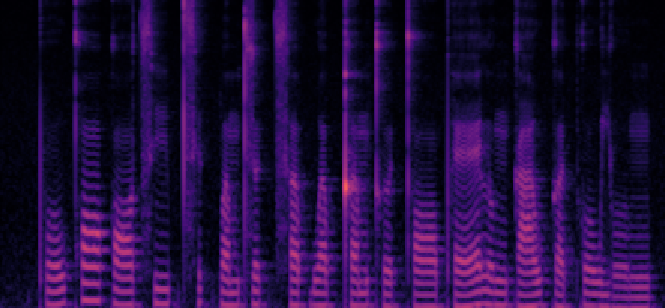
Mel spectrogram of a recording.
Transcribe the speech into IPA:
pʰ o˨˥ w kʰ ɔː˥ k ɔː˨˧ t͡sʰ iː˧ p̚ t͡sʰ ɪ˧ k̚ p ɐ˨ m t͡s ɵ˨˥ t̚ t͡sʰ ɐ˨ p̚ w ɐ˨ p̚ kʰ ɐ˨ m kʰ ɵ˨ t̚ t̪ʰ ɔː˨ pʰ ɛː˨˥ l ʊ˧ ŋ k aː˨˥ w k ɐ˨˥ t̚ k o˧ w j ʊ˨ ŋ

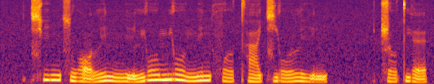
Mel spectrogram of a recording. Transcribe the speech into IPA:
t͡ɕʰ i˦ ŋ s w ɔ̰˨˩ l i˥˨ n n̪ ḭ˨˩ l j o˦ ʊ̯ m j o˥˨ ʊ̯ n̪ i˦ n f ɤ˨˦ t̪ʰ ä˨˦ t͡ɕ j o˨˦ ʊ̯ l ḭ˨˩ n | ʈ͡ʂ ɤ˨˦ t̪ j ɛ̰˨˩

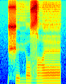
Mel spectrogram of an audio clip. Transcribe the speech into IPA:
ʃ y ɦ y zˤ æ

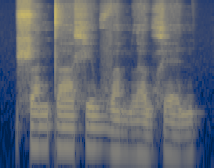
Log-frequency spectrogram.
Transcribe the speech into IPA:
ʂ a˧ ŋ t̪ aː˧ x e˧ w v a˨˩ m l a˨˩˨ w x ɛ˨˩˨ n

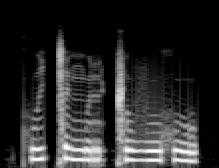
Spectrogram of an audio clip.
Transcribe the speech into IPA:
kʷʰ i ǀ ɪ ŋ u r ǁ u v u x u

